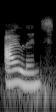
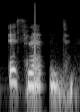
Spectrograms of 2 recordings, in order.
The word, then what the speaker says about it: islands: two there and again the word islands into iceland he also mispronounced the word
